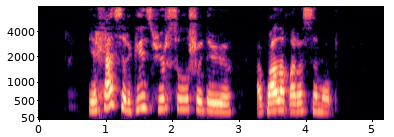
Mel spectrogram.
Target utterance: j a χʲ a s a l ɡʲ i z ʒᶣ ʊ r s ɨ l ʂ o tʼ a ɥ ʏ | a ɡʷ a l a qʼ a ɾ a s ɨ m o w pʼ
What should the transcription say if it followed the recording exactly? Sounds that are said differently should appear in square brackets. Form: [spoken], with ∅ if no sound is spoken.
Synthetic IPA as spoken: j a χʲ a s a [r] ɡʲ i z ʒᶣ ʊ r s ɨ l ʂ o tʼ a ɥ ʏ | a ɡʷ a l a qʼ a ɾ a s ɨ m o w pʼ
